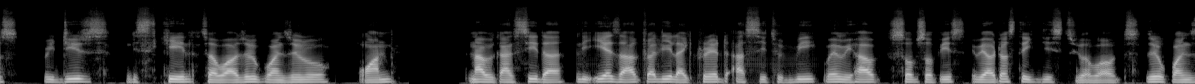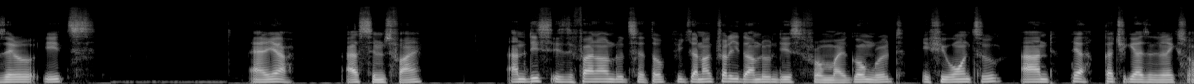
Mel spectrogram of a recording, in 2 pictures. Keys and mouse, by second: 1.0 BackSpace, 9.6-12.9 drag, 10.7 BackSpace, 16.2 alt+click, 19.5 ctrl+space, 20.6 z, 21.1 ctrl+alt+click, 21.8 ctrl+alt+click.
